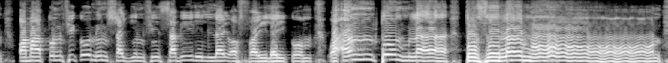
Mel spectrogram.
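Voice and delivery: slow melodic chant, swelling at the end; Quran recitation. Real, not acted. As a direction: recite slowly, stretching the final syllables. (ধীর সুরেলা তিলাওয়াত)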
